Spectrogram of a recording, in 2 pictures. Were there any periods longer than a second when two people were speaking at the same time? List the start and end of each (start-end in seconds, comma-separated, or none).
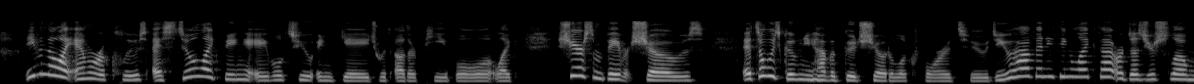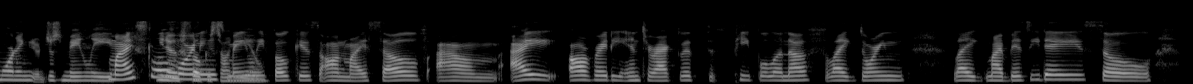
13.0-14.6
